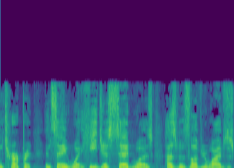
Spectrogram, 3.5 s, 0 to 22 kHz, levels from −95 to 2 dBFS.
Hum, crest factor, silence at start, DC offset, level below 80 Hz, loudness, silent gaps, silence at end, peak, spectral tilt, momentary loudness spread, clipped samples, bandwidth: none; 18 dB; 0 s; under 0.1%; -52 dBFS; -18 LUFS; none; 0 s; 0 dBFS; -3.5 dB/octave; 5 LU; under 0.1%; 11.5 kHz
